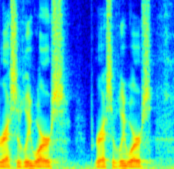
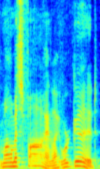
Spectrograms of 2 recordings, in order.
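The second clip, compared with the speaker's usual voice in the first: breezy reassurance; 11 semitones higher than usual. Retold or imitated. Son brushing off mom's cancer news.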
